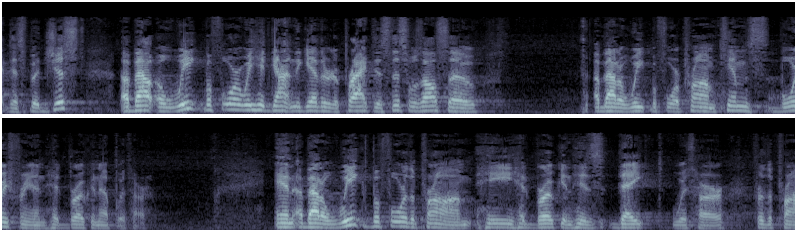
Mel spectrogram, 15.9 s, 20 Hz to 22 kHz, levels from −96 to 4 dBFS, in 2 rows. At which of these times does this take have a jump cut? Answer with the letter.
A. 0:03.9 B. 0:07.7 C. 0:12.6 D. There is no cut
B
